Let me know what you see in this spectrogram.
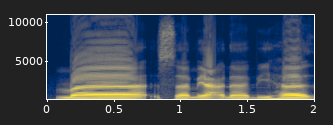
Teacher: Ma kita panjangkan sepanjang dua harakat yang kita beri nama dengan hukum tajwidnya berupa mad thii mad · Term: mad asli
